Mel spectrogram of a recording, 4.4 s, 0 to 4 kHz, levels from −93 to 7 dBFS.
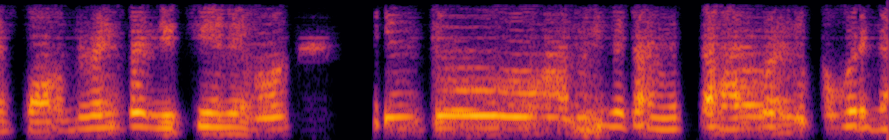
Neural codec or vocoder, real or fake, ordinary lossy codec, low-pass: codec, 44.1 kHz, 0.9 kbps, DAC; fake; none; 3.6 kHz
